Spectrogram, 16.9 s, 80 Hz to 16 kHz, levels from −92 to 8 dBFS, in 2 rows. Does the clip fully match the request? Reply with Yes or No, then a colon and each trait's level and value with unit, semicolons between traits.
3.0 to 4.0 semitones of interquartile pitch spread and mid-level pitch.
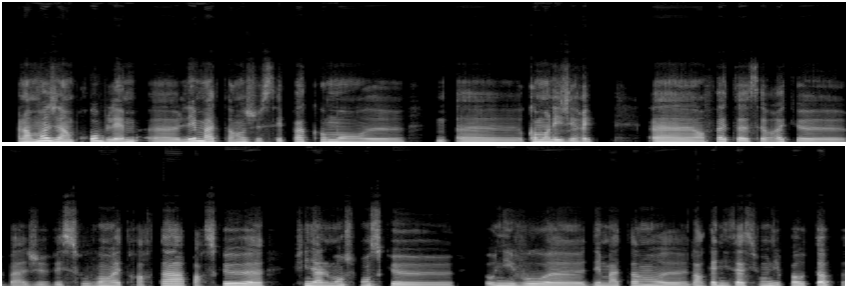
Yes: average, 3.5 semitones; medium, 175 Hz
